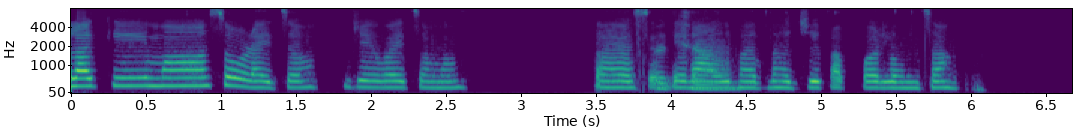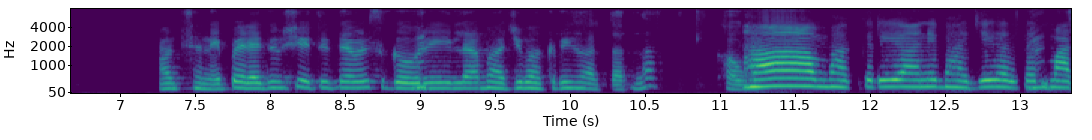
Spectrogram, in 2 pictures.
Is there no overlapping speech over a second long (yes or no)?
yes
